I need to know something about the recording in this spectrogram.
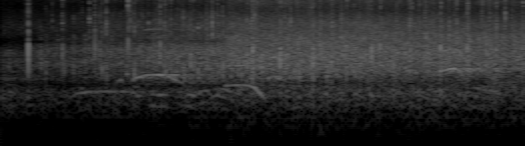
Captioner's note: audience applauds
